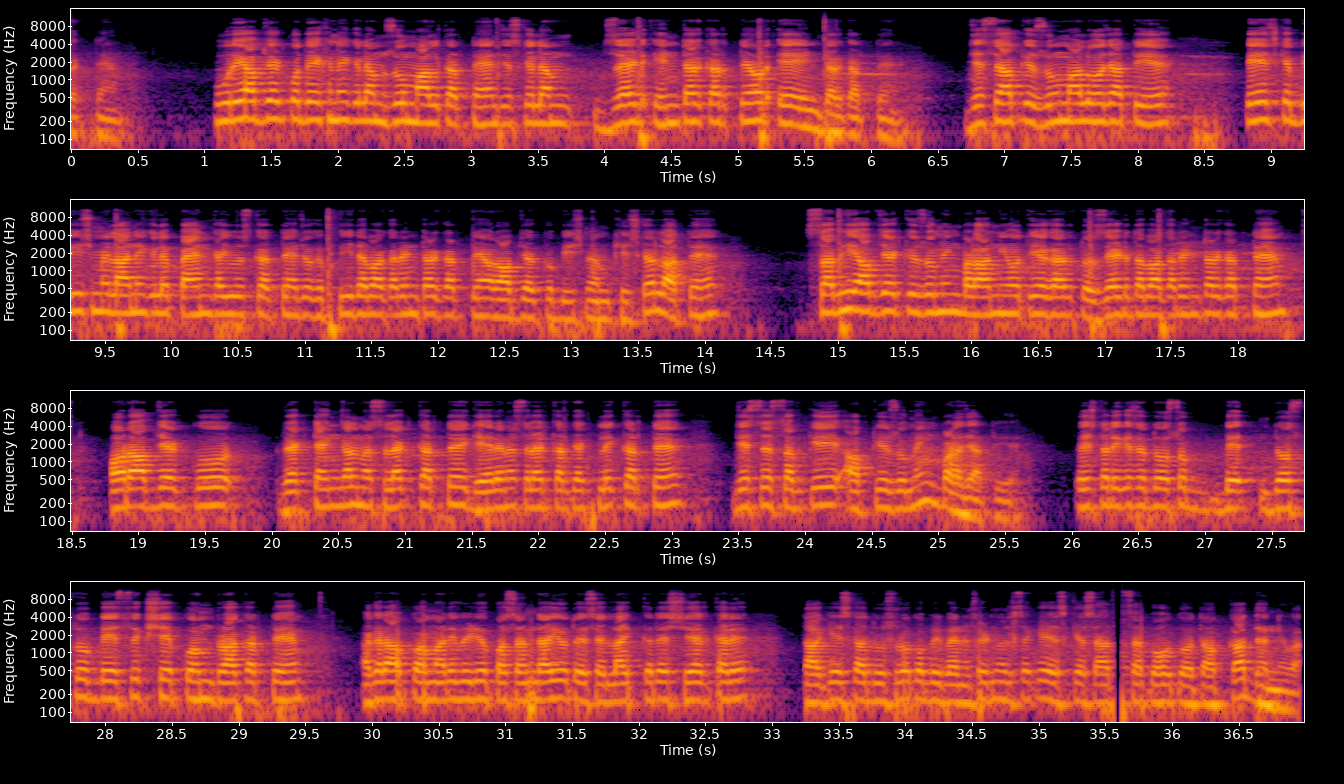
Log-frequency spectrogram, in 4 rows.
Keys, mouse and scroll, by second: 3.1 z, 4.1 Return, 5.0 a, 5.5 Return, 9.5 p, 11.1 Return, 12.2 click, 14.9 Return, 16.8 z, 17.3 Return, 18.8 click, 22.1 click.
